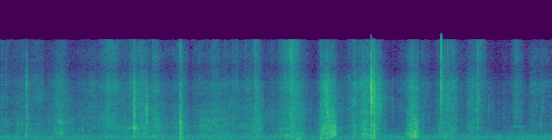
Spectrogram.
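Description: Short rustles and a string of soft clicks from black-gloved hands moving in to handle a leather sneaker, the busiest and loudest stretch in the middle.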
